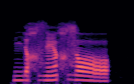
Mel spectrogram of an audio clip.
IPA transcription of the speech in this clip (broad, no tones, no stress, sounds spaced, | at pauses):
nʲ ə χ z ẽ χ z ɔ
